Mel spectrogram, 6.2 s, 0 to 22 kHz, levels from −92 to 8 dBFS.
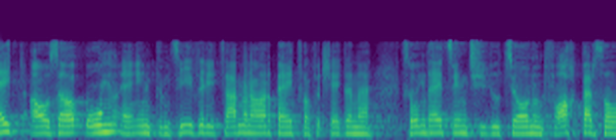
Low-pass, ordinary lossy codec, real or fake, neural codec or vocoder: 7.2 kHz; none; fake; codec, 44.1 kHz, 2.6 kbps, SNAC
